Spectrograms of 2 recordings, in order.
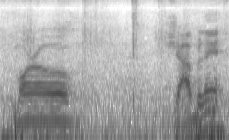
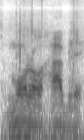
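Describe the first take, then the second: First: The J is said like an English J. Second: The J is said like an H sound. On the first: The speaker calls it wrong. "I'm going to get the pronunciation wrong" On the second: The speaker calls it right. "You don't actually pronounce the J"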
